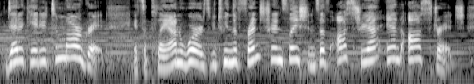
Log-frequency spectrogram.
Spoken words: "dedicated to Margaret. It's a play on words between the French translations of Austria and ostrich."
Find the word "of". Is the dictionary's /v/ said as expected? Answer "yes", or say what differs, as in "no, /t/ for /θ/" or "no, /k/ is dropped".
yes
